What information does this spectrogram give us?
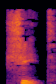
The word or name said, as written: sheet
